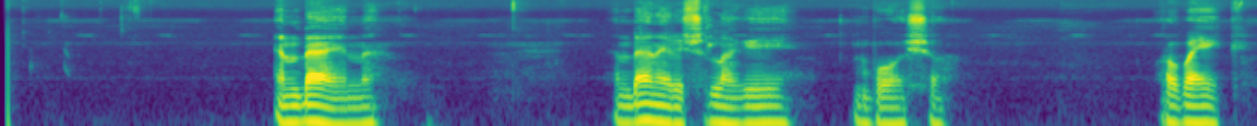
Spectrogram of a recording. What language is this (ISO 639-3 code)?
mas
